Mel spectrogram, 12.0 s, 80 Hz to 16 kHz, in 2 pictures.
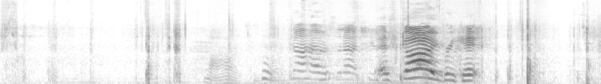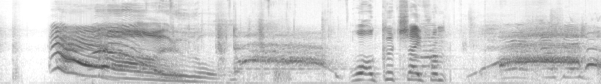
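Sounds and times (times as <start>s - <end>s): players shouting: 6.5s - 12.0s.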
